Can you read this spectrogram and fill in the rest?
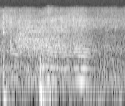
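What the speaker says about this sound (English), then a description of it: "There's still a few straggler bees in the nuke box" A few straggler bees buzzing around a beehive nuc box, a faint, wavering hum lasting under two seconds, with no voices.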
